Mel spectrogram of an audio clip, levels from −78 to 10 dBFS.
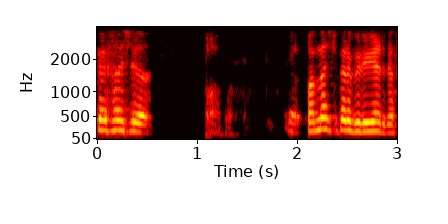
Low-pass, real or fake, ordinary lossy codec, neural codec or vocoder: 3.6 kHz; fake; none; codec, 16 kHz, 4 kbps, X-Codec, WavLM features, trained on Multilingual LibriSpeech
